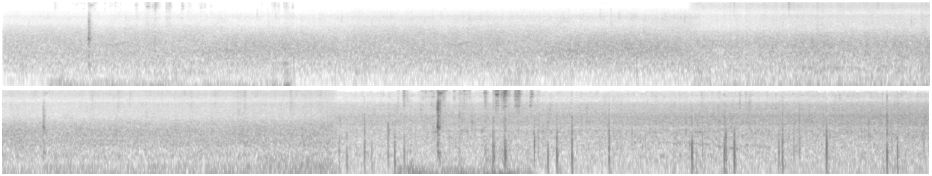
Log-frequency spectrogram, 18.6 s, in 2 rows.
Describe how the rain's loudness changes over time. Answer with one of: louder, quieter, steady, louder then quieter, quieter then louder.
louder.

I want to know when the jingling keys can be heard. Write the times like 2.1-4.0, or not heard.
0.5-3.0, 9.5-9.9, 13.2-14.7.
